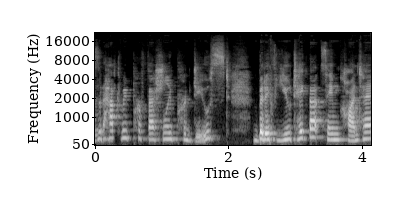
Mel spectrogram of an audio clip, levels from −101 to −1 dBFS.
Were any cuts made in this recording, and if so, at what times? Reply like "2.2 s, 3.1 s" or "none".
none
